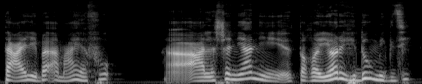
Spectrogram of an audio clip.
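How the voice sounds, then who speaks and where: A woman with an Egyptian accent voicing a smitten older rich man who coaxes in slow, drawn-out lines. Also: fairly low pitch, very animated, bright, forceful tone, pitched below the performer's own voice, exaggerated voice. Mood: coaxing. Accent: Egyptian Arabic.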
